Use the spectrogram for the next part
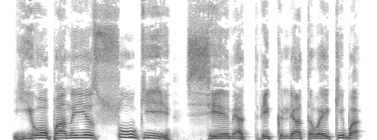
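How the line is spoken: Growled. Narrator (Russian): Зарычал я

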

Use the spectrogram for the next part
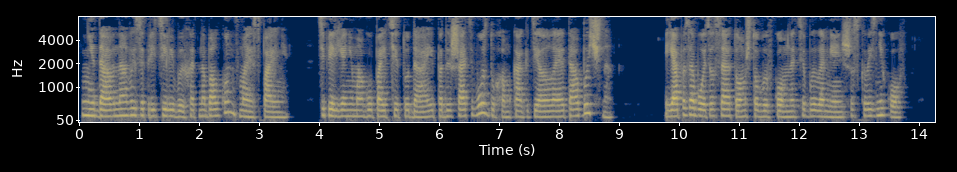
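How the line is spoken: Plain. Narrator (Russian): ответил Реджес

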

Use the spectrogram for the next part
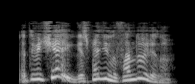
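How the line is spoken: Sharp shout from behind. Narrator (Russian): прикрикнул сзади Клочков

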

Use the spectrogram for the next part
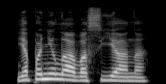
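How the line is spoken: Stern, firm. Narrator (Russian): строго произносит хозяйка

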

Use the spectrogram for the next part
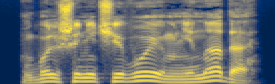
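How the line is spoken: Snide question. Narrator (Russian): ехидно спросил Белов

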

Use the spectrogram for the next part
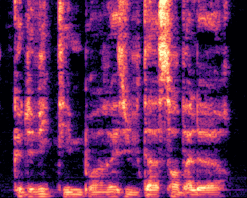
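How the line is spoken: Murmured. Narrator (French): murmura-t-il

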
